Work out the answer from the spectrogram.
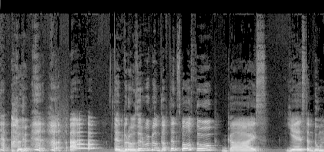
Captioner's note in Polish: śmiech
